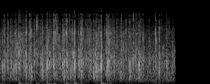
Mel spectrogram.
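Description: Studio audience applauding, a dense patter of many hands clapping that cuts off suddenly near the end.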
